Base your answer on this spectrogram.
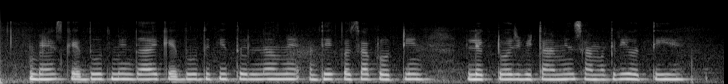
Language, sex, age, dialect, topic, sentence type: Hindi, female, 18-24, Awadhi Bundeli, agriculture, statement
